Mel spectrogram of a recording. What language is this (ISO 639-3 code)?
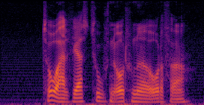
dan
